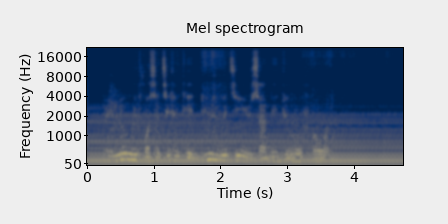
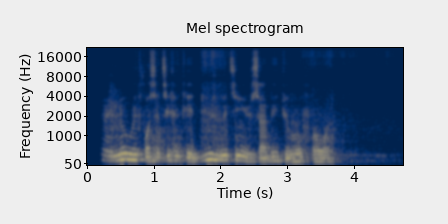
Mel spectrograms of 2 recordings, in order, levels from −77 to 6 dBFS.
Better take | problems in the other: second | background sound (Bowed string instrument); 3 dB below the speech

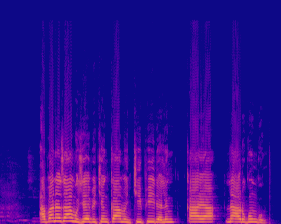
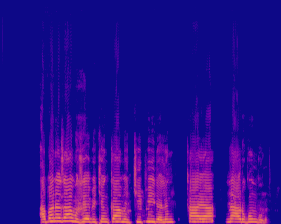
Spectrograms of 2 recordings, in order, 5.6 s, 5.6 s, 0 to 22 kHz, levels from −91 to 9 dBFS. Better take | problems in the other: first | noise reduction (neural mask model Resemble Enhance denoiser)

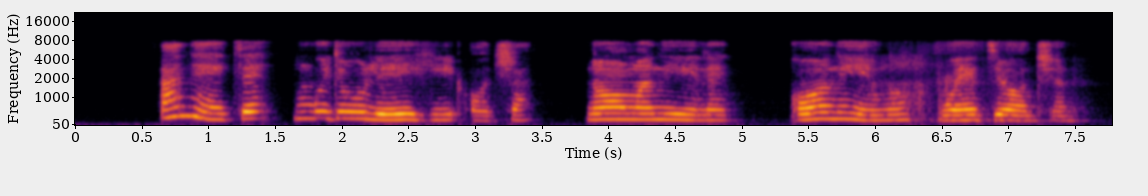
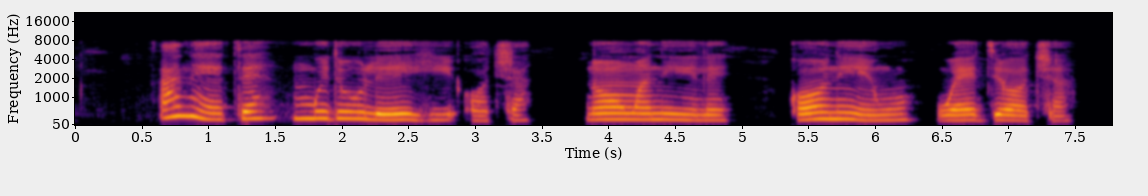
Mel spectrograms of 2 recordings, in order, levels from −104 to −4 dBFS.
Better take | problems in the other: second | noise reduction (neural mask model DeepFilterNet 3)

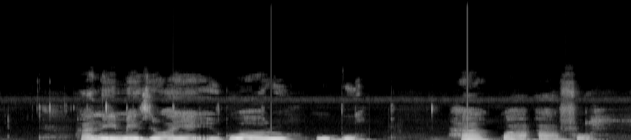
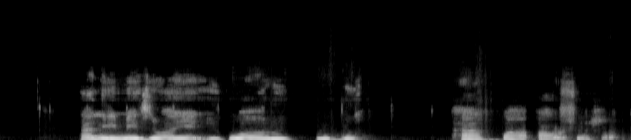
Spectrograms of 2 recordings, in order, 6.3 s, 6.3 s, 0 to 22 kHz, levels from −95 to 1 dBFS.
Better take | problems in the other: first | noise reduction (neural mask model DeepFilterNet 3)

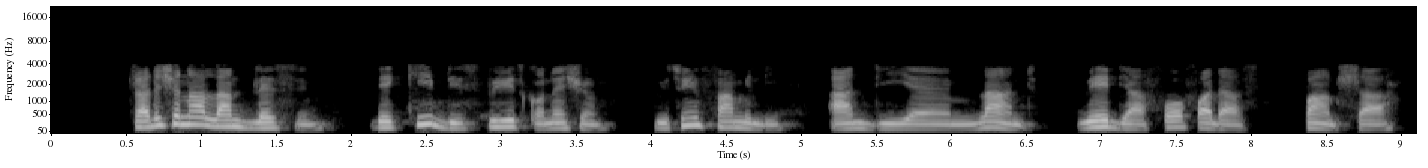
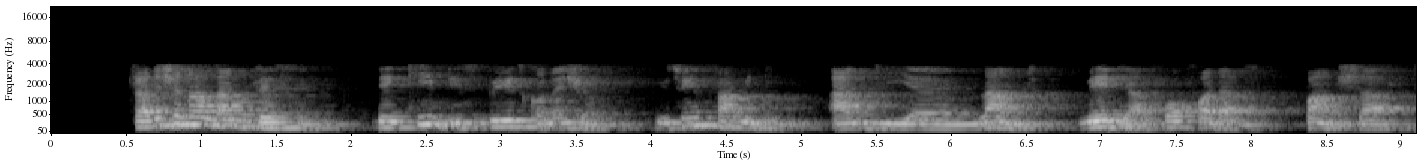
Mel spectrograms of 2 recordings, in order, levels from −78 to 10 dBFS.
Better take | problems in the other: first | room echo; dies away in 0.9 s

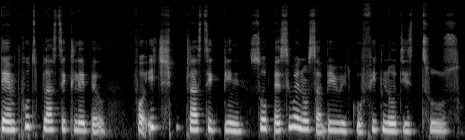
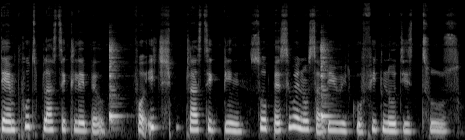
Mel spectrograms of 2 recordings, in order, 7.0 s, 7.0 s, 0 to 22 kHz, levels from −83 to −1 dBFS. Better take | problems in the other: first | background sound (Cowbell); 8 dB below the speech

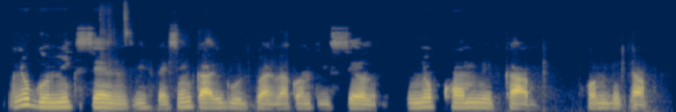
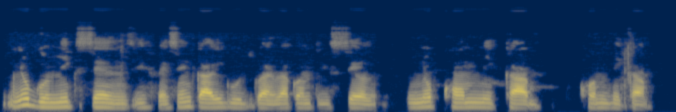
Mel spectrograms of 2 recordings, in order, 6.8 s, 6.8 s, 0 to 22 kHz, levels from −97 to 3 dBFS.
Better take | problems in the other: second | noise reduction (neural mask model DeepFilterNet 3)

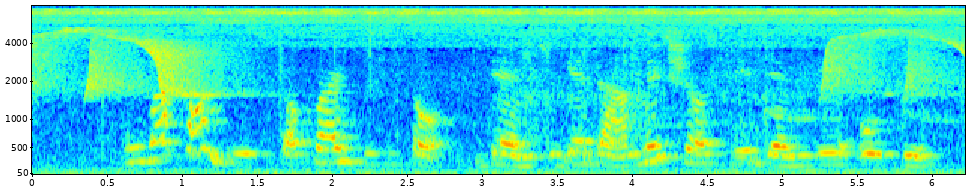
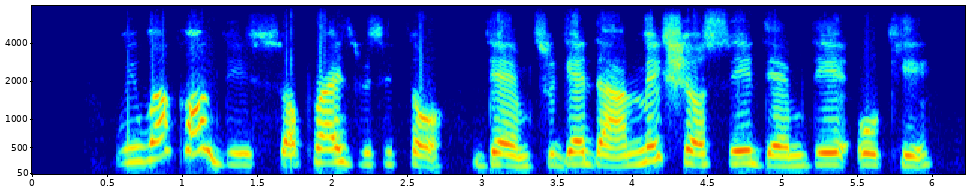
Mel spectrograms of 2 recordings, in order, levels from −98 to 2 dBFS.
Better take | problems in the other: second | background sound (Bird vocalization, bird call, bird song); as loud as the speech // room echo; dies away in 0.2 s

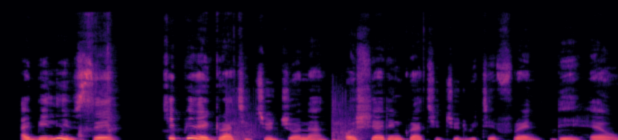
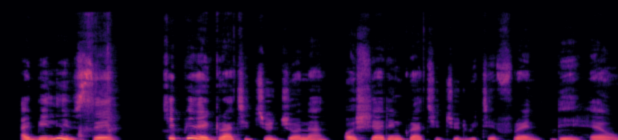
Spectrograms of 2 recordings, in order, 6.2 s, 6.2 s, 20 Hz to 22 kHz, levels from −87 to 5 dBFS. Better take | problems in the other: second | background sound (Gunshot, gunfire); 18 dB below the speech

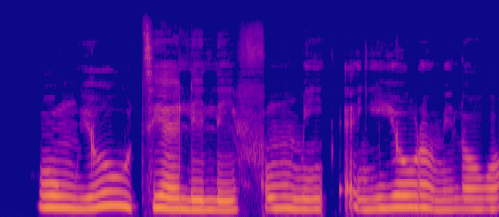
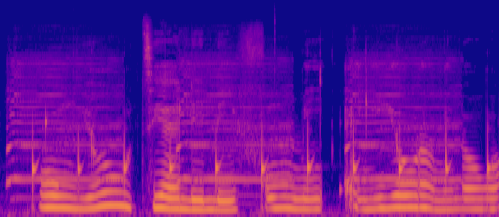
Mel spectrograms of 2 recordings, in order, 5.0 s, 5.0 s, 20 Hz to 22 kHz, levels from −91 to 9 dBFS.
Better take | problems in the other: first | background sound (Wind instrument, woodwind instrument + Raindrop / Drip); 11 dB below the speech

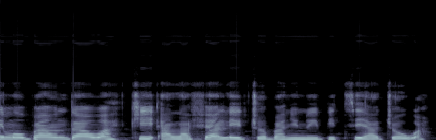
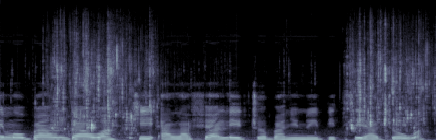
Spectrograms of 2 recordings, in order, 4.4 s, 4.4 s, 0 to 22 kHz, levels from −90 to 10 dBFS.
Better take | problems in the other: first | background sound (Liquid); 7 dB below the speech

